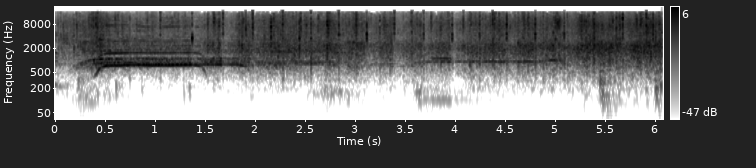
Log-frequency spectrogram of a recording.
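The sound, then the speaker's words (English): An audience bursts into applause to welcome guests onto a stage. The clapping is loud and sustained, holding at an even level from just after the start to the end. “Please put your hands together and join us in welcoming Monique and Jessica.”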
